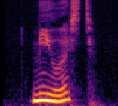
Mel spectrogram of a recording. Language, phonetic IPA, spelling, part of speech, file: Russian, [ˈmʲiɫəsʲtʲ], милость, noun, Ru-милость.ogg
- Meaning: 1. mercy, charity, grace, kindness (behaviour, quality) 2. good deed, favour/favor (act) 3. (good) favour/favor (acceptance or trust by someone) 4. pardon, quarter 5. (your) grace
